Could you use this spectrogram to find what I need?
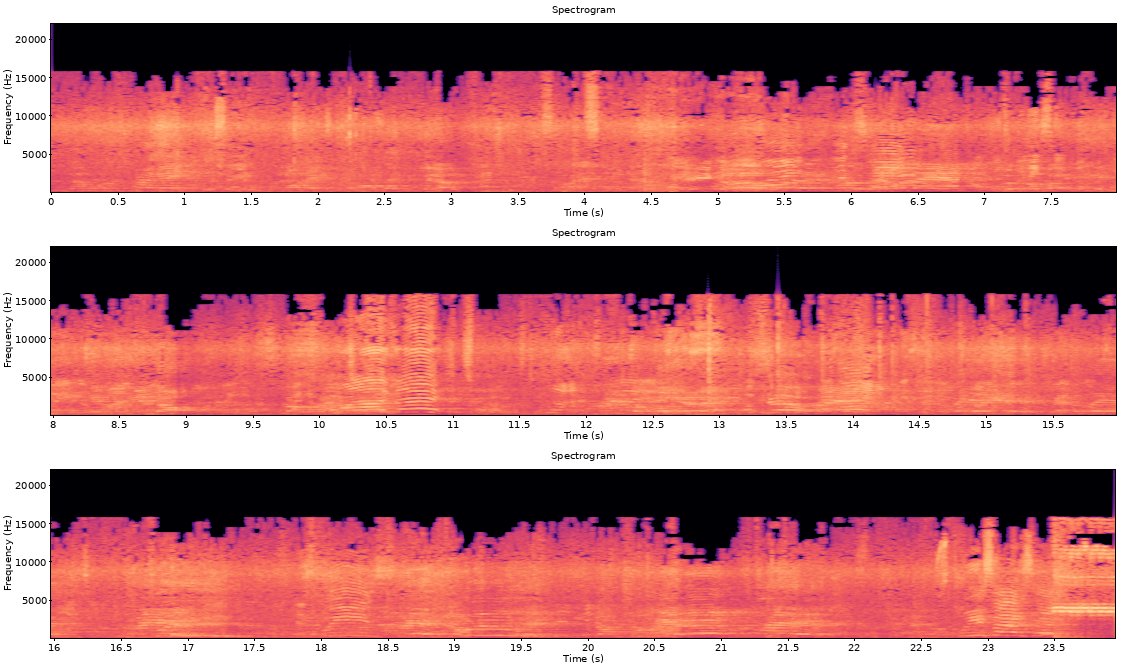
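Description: A referee calls out to the wrestlers.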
